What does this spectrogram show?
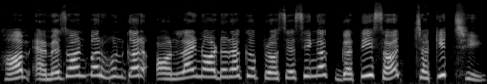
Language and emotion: Maithili, surprised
